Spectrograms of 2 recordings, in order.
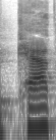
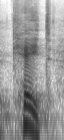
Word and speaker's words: Kat: 为什么是 Cat 而不是 Kate？实际上没有规则，原因非常简单。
